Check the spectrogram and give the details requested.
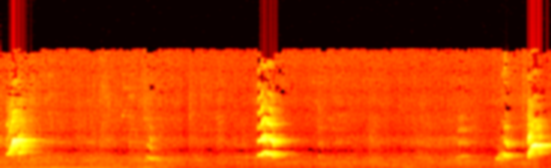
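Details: Indoor pet cockatiels give widely spaced sharp, grating calls: one at the start, a brief note near two seconds, another loud screech mid-way and a final one at the end, over steady hum.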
